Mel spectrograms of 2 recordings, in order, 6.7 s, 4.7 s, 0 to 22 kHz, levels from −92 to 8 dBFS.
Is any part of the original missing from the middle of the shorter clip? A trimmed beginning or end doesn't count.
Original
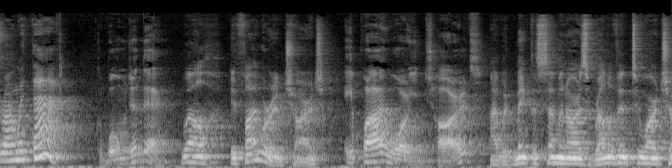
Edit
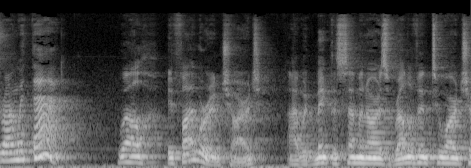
yes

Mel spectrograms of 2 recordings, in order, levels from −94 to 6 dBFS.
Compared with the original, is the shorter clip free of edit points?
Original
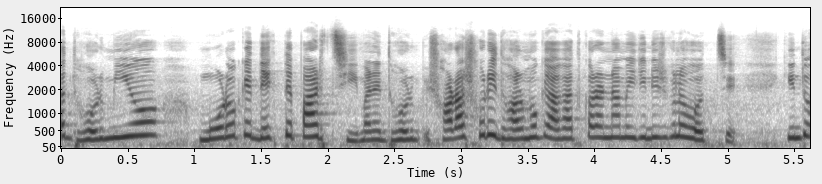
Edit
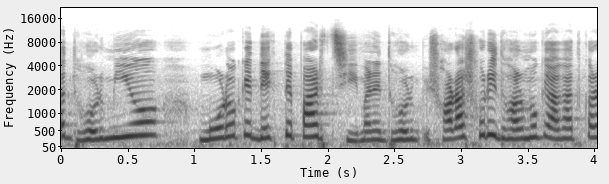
yes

